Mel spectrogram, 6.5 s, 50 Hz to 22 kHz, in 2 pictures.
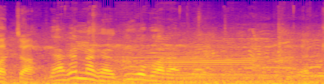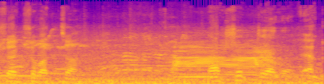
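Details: At a Chattogram cattle market in Bangladesh on 29 January, Sahiwal bull calves low: a wavering, rising-then-falling moo opens, another shorter lowing follows late, over constant talking of buyers and traders nearby.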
